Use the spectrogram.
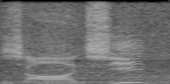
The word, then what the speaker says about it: Shaanxi: Zwar das X, das wird nicht wie in Deutschland X ausgesprochen, sondern Ch.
